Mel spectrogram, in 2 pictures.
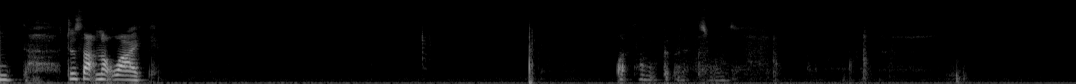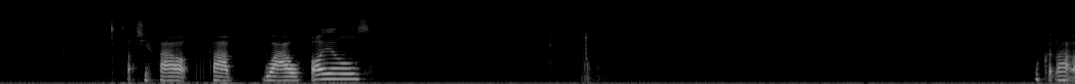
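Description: A woman talks with animation into a microphone, with pauses.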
